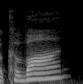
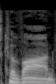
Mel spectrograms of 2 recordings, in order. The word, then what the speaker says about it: Kevon: So Kevon. – It took the Warrior fan base a while. We didn't realize it was Kevon for a while.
